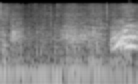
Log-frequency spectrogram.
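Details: Two dogs, a German Shepherd and a Doberman named Tiffany and Thunder, meet for the first time and become friends. Quiet rustling, then one short, loud, high whine near the end.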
